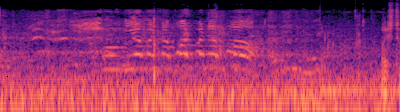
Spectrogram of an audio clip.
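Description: Players' voices calling out at a distance, with a couple of faint knocks about a second and a half to two seconds in.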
